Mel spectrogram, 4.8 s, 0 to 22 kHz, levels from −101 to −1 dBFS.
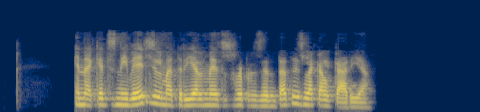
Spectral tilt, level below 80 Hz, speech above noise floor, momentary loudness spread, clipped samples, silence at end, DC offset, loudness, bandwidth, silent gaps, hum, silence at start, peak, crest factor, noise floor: -6 dB/octave; -64 dBFS; over 72 dB; 7 LU; under 0.1%; 1.1 s; under 0.1%; -18 LUFS; 7.8 kHz; none; none; 0.75 s; -2 dBFS; 18 dB; under -90 dBFS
